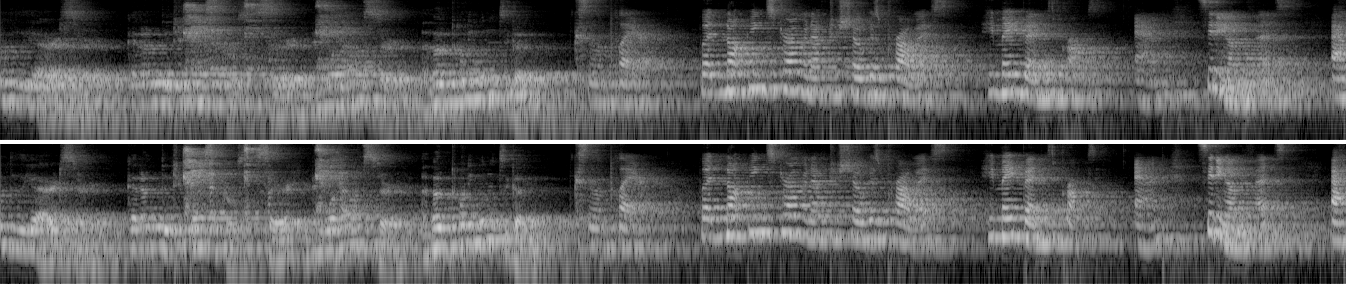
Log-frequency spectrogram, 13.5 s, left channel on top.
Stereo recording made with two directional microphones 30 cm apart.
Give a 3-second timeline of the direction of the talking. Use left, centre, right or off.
right, right, centre, right, right.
